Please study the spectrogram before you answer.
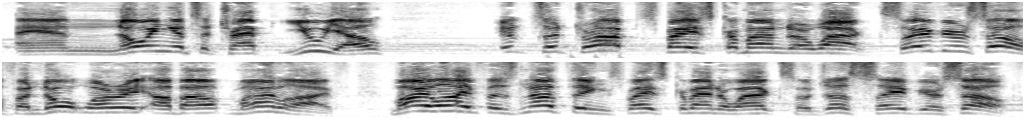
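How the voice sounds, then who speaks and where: A man's voice: a little high, lively intonation, normal speed, bright, forceful tone. A man playing a pompous, silly space hero commander with a blustering, theatrical manner in a comedic radio serial. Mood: theatrical, insistent.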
